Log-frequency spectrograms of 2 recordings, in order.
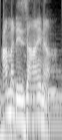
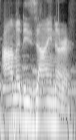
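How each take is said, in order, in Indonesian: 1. Bunyi r di akhir "designer" dihilangkan. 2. Bunyi r di akhir "designer" diucapkan. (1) "kalau British" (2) "But American English dilafalkan"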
